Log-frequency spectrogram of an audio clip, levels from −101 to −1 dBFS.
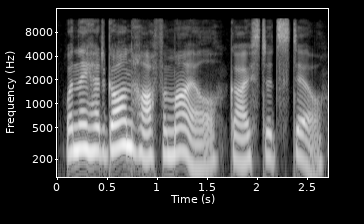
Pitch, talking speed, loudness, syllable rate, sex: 220 Hz, 220 wpm, -16 LUFS, 4.0 syllables/s, female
